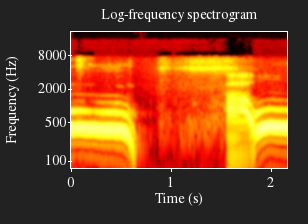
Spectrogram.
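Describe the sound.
A person mimics a wolf howl into a microphone: a loud, steady wail that drops off, a breathy pause, then a second howl swooping upward into a sustained tone.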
